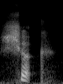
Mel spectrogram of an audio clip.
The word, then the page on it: shook: American English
